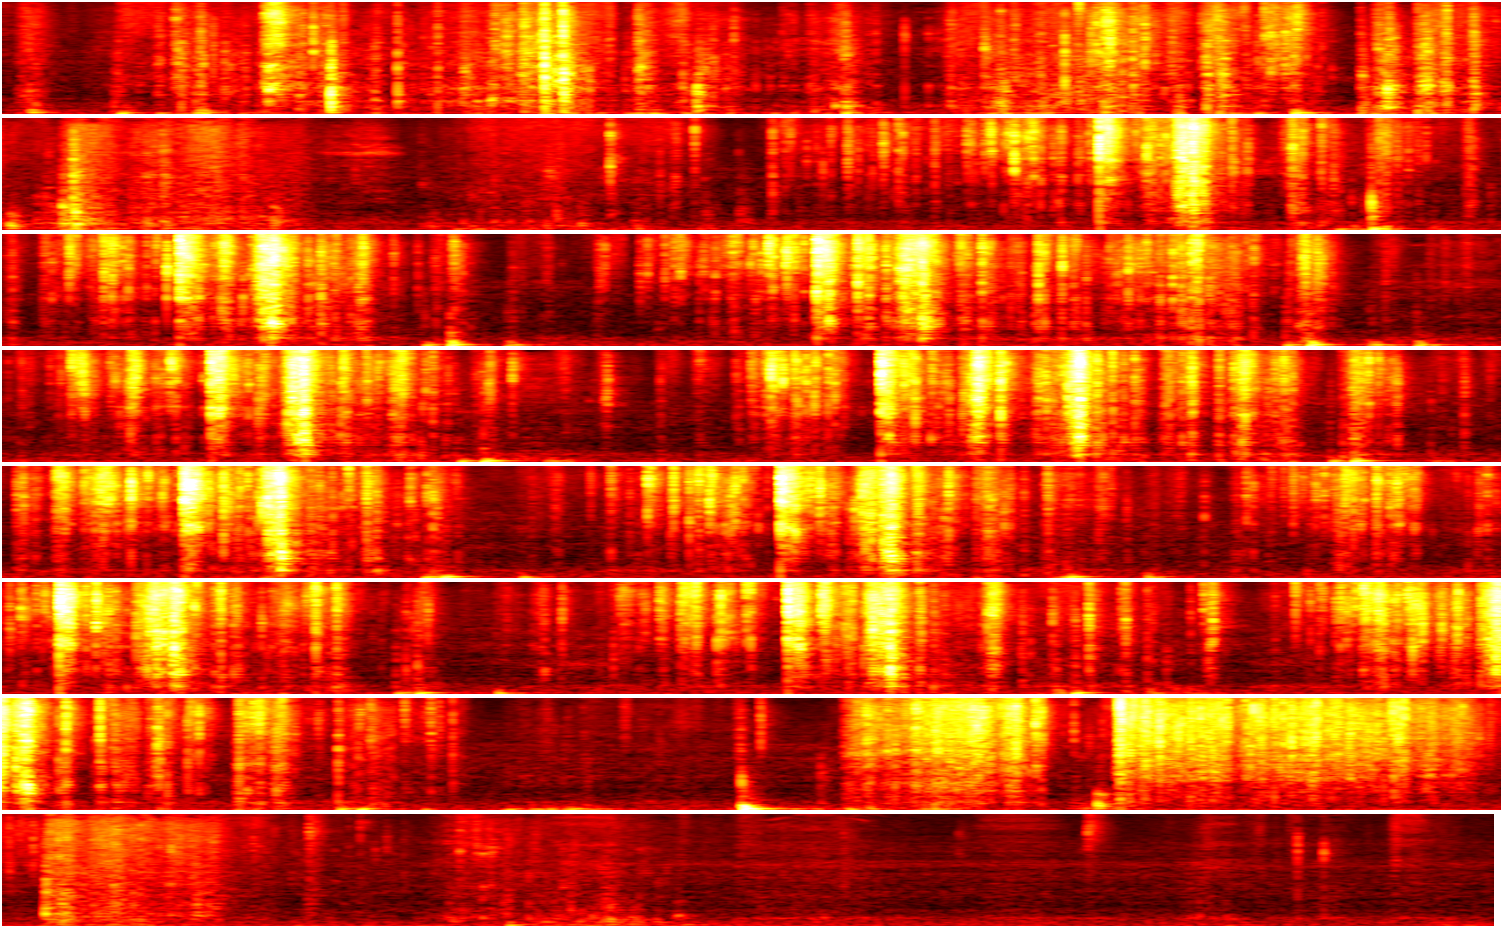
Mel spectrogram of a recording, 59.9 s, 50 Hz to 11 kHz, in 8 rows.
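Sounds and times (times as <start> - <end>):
foil wrappers tearing and crinkling: 0.9 - 7.5, 11.3 - 17.1, 18.1 - 21.6, 22.7 - 24.8, 26.2 - 32.2, 33.0 - 47.3, 49.2 - 53.8.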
